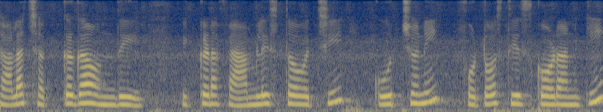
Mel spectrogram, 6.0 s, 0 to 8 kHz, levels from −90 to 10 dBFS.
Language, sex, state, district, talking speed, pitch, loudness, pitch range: Telugu, female, Andhra Pradesh, Visakhapatnam, 110 wpm, 225 Hz, -16 LUFS, 210-245 Hz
